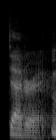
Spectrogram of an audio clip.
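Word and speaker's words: Dederich: I always want to say Diedrich, but I'm going to say Diedrich. – How's it spelled? – It ends with a C-H. It's D-E-D-E-R-I-C-H. Okay. So I just looked it up and it's Dederick.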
